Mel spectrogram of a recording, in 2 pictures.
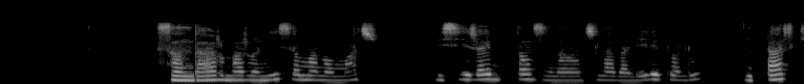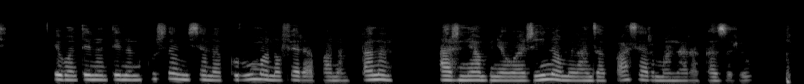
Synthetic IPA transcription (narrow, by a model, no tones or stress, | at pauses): z̥and̪aɾumaɾwanisəmanawmat͡su̥ | misiɾajmit̪ãnzanansulavalelet̪alu | nit̪aɾi̥kʲə̥ | ewant̪enant̪enanikusəmisanakiɾumanawfiaɾab̥anamit̪anan | aɾiniambinawaɾinaminland͡zəb̥asaɾimanaɾakazirew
